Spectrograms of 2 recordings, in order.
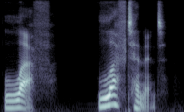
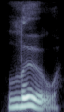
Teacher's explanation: the ending might sound a little different depending on if you're in the UK or the US, but the beginning sound is the key. It starts with lef, lieutenant, not lou.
